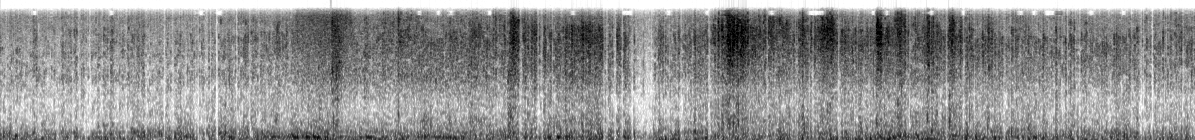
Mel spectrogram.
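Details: Steady broadband rumbling and hissing noise, like wind on the microphone, with no animal calls heard.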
